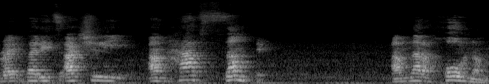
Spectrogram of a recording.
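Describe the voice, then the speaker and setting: Through audible room echo and noticeable background noise, a man speaks at a high pitch with ordinary pitch variation. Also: moderate pace. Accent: American. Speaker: interviewer. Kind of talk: interview.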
